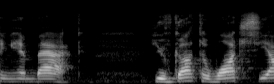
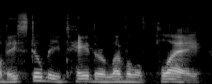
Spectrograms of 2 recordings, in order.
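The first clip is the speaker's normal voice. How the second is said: usual speaking voice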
